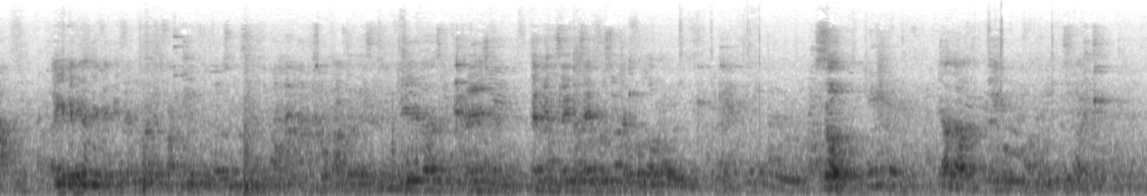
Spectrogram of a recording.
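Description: A man speaks with animation through a microphone over loudspeakers in a large echoing hall.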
